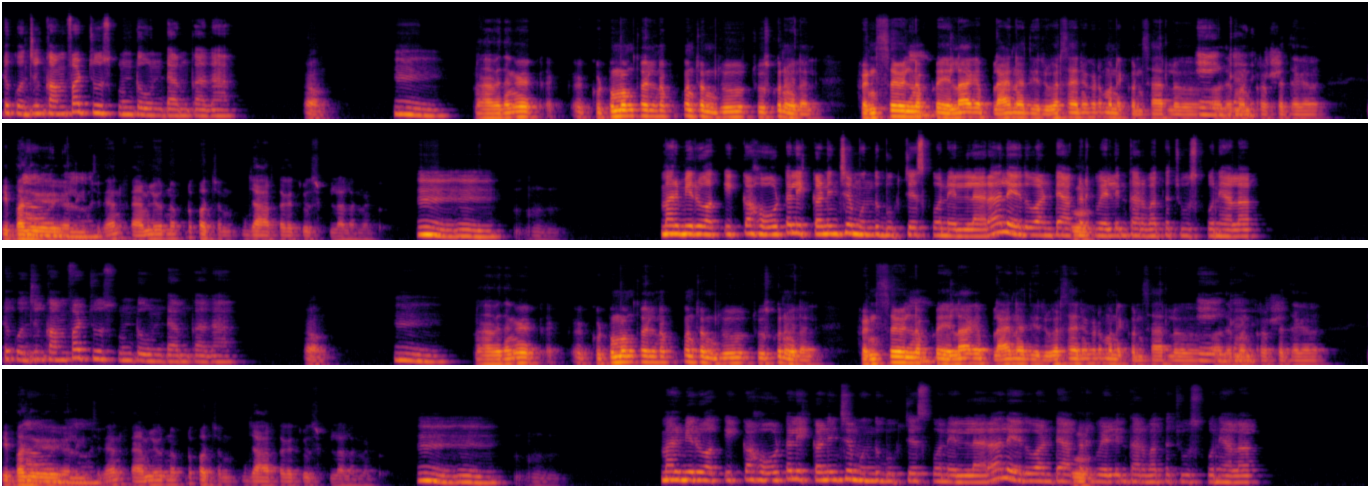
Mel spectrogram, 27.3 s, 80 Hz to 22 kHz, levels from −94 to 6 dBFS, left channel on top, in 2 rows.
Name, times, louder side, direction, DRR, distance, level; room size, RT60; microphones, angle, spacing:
voice 1, 0.0-2.3 3.9-4.5 9.1-9.4 11.9-12.8 13.9-14.7 17.8-18.6 20.3-26.1, left 4 dB, 75° left, 0.9 m, -30 dB
voice 2, 4.7-5.3 5.7-8.1 8.6-13.2 13.7-17.3 19.0-19.1 24.3-24.6, left 1 dB, 25° left, 0.6 m, -25 dB
10.5 x 4.8 x 2.3 m
head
